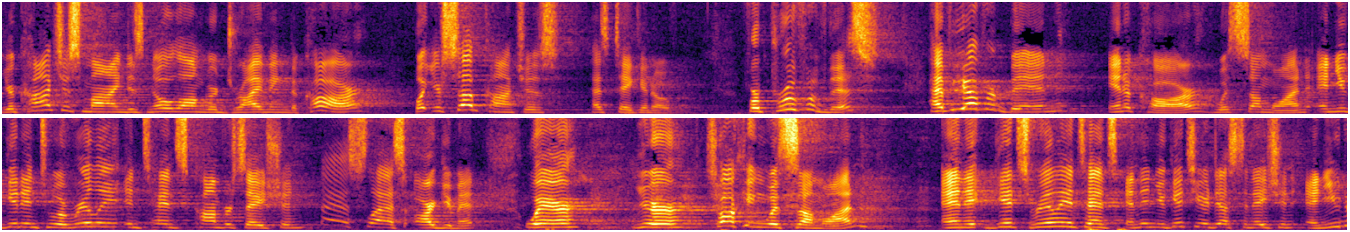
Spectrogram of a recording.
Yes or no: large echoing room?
yes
